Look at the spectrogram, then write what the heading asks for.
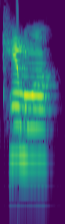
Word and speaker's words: Kamala: In honor of Kamala Harris. And that's how you say it. It's Kamala. Remember it by saying like Pamela, Kamala.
